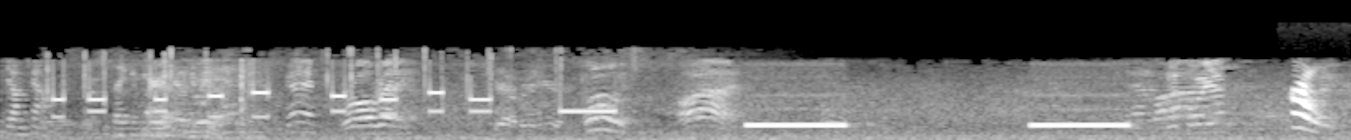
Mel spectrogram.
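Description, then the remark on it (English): A rapid string of beeping keypad tones as a phone number is dialed, followed by two long, steady ringback tones separated by a pause, with faint muffled voices in the background. “hand me my phone.”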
